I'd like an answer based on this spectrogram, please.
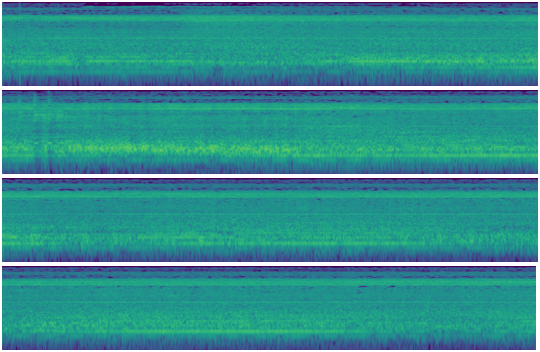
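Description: Stainless steel colloid mill running steadily, its motor driving the rotor and stator as it grinds chopped green chili peppers into a paste. It gives a steady hum with a high whine above it, and grows louder for a few seconds about a third of the way in.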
